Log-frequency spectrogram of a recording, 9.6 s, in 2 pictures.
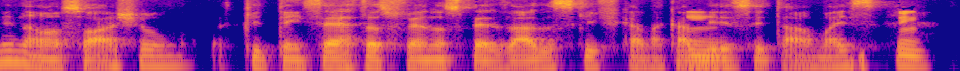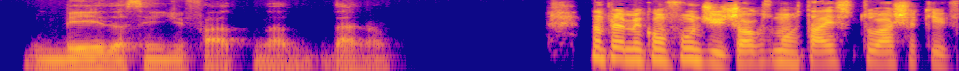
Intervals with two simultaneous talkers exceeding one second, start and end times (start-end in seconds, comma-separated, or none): none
